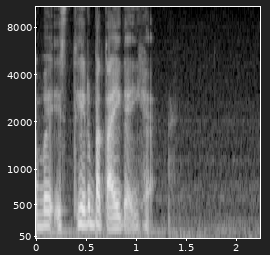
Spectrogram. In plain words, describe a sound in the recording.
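A young woman speaks clearly and steadily into a microphone.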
